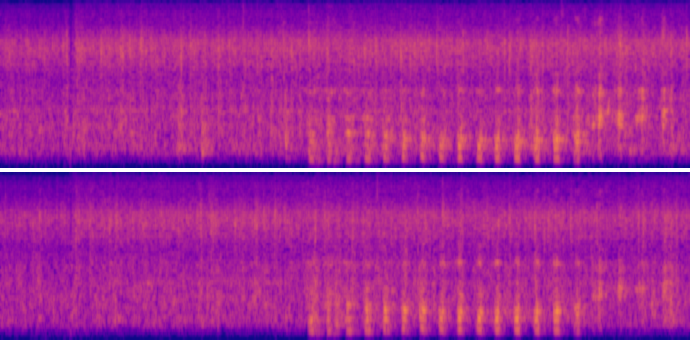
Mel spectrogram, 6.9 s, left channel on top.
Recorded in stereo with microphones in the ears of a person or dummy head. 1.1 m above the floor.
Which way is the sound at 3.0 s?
60° right (ahead or behind).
